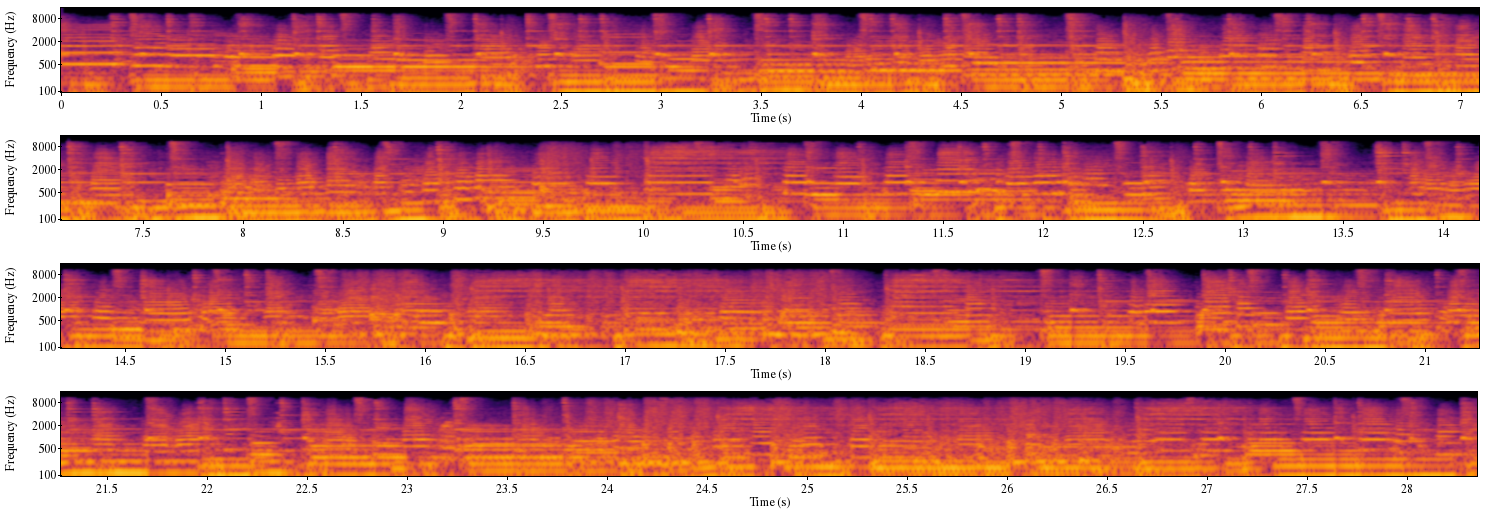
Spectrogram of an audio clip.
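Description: Live Latin-jazz band playing: a bass trumpet solos over a drum kit and a steady bass line.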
